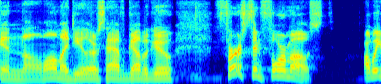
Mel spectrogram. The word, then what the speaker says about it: Gubagoo: people and saying it's Gubagoo for a couple of years now. So you're going to have to forgive me for the misbranding of the correct pronunciation. So it's like scuba, Guba. Yeah, Gubagoo. There you go.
